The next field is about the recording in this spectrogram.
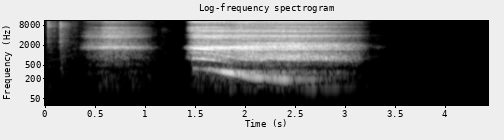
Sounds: Sigh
